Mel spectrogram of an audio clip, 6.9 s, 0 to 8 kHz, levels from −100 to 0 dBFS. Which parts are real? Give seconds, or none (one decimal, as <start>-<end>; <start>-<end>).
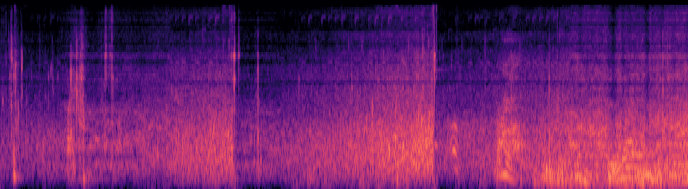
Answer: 0.0-0.6; 1.7-2.3; 2.8-5.7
